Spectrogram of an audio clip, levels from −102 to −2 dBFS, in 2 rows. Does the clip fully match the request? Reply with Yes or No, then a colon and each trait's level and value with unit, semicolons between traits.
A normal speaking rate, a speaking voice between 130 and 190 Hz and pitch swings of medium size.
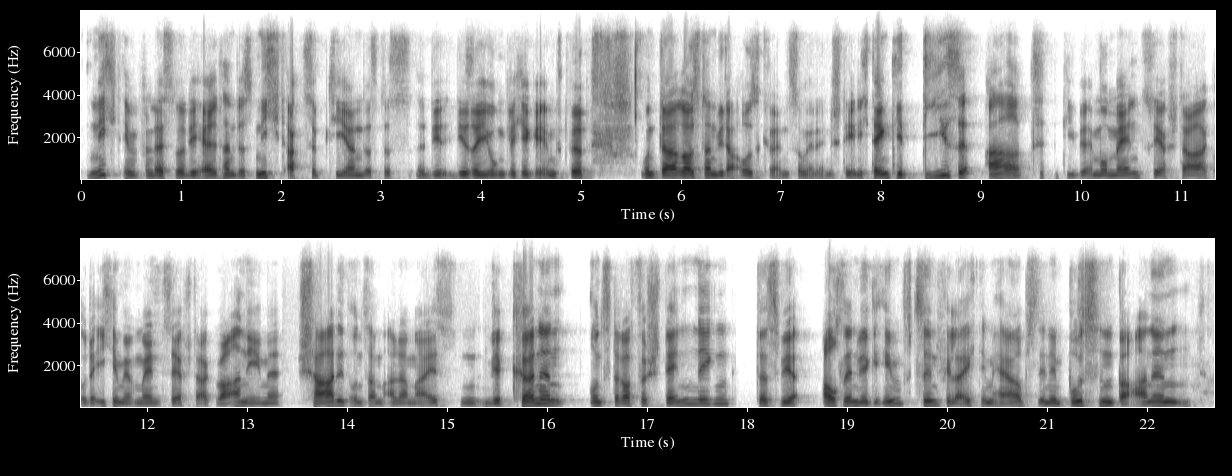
Yes: average, 165 wpm; low, 135 Hz; average, 4.9 semitones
